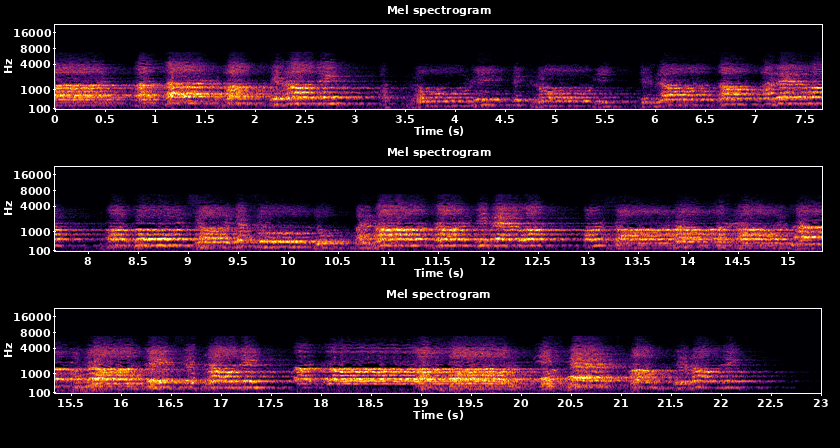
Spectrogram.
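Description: A choir singing a Russian revolutionary song in sustained phrases, with a softer passage a few seconds in.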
